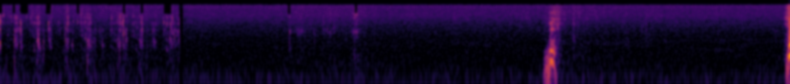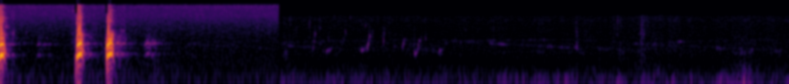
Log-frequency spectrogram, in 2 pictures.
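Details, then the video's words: A coyote in the Arizona desert, hearing sirens, barks after visiting a watering hole; it gives a few sharp, harsh barks, mostly in a quick cluster, in an otherwise quiet setting, then runs off barking. "Coyote Barks at Sirens"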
